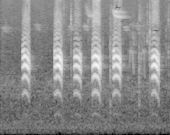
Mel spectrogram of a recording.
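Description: Six short, nasal honking calls of a white-breasted nuthatch, evenly spaced and fairly loud, with no voices over them against a quiet background.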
